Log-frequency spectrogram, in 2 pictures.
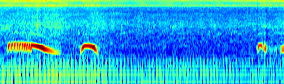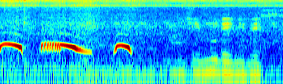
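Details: Medium-voiced local spotted dove lured and caught at Libaas, giving scattered short coos, some sliding downward, separated by a long gap, with a low hum and faint murmuring at the end.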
